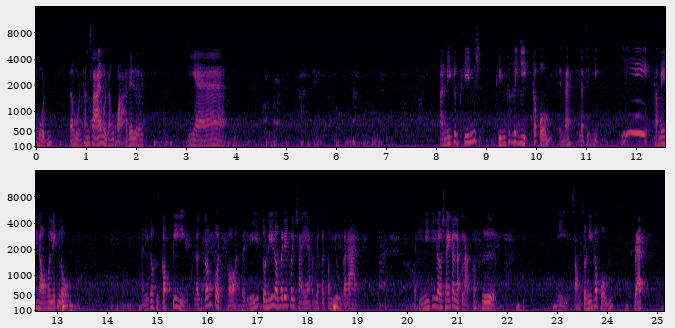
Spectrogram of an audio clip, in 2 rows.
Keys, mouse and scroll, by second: 1.9 ctrl+z, 2.5 click, 3.1-4.2 drag, 4.2 ctrl+z, 4.4 click, 4.9 ctrl+z, 5.3-7.1 drag, 7.1 ctrl+z, 9.1 scroll up 2, 9.6-13.3 drag, 13.3 ctrl+z, 14.1-18.7 drag, 19.5-25.1 drag.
